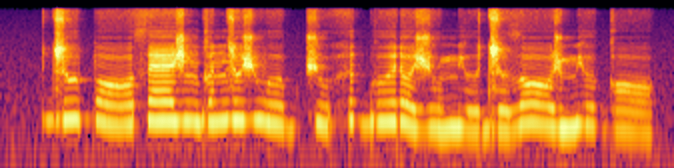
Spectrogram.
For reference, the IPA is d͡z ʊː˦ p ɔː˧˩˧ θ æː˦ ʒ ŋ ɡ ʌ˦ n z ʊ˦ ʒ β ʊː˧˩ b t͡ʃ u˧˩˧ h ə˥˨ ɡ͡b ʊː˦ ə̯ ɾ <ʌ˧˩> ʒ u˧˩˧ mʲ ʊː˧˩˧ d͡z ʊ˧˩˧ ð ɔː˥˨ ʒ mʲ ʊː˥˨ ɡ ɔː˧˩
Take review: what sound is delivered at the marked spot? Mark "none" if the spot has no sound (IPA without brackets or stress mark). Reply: ʌ˧˩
